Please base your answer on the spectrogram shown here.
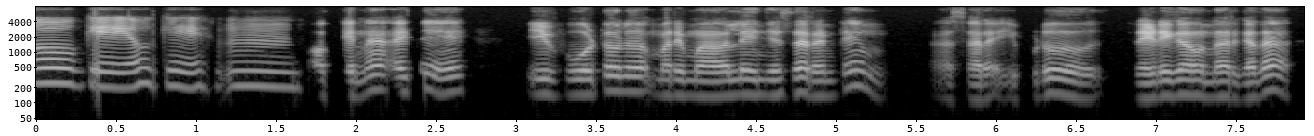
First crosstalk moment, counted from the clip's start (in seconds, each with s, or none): none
